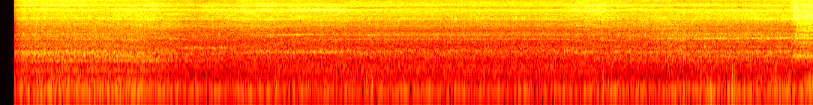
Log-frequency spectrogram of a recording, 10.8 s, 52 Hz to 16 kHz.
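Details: 1976 Mercury Marquis 400 V8 with a new long block, 2150 carb and 12° base timing, idling with an uneven, loping beat, stumbling about every second; low manifold vacuum; compression and leakdown tests found one low cylinder.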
